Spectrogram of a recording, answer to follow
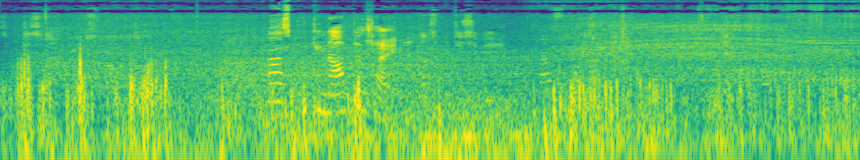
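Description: Outdoor rumble, like traffic and wind on a phone's microphone, with indistinct voices talking now and then.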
